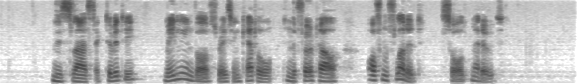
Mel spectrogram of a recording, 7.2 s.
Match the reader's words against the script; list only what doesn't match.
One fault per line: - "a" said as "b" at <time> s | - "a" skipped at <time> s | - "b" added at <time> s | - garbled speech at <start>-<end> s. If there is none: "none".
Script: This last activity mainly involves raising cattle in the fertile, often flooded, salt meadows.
none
